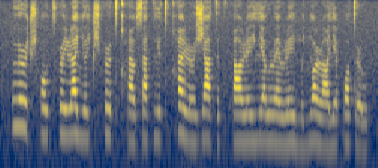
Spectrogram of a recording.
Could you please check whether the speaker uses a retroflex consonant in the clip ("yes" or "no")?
yes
